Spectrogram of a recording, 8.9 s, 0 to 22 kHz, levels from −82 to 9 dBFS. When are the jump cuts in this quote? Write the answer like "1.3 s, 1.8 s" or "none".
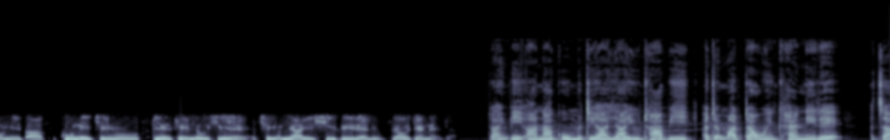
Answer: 7.0 s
